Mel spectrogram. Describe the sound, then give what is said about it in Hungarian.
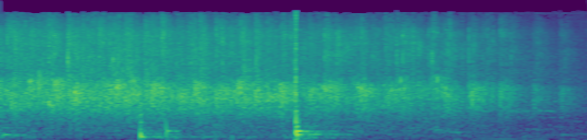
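An audience at an exhibition-related event claps steadily in thanks, a dense, continuous wash of applause, with a few sharper individual claps standing out before it gradually tapers off toward the end. “Kérünk egy tapsot, mert most következő”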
